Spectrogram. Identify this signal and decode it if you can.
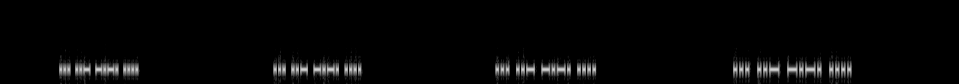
Morse code, heard as a keyed tone, about 50 wpm, 700 Hz. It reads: SUCH SUCH SUCH SUCH
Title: Speed-Racing Top 200 Words 40wpm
